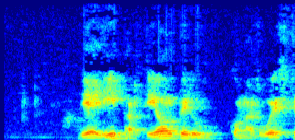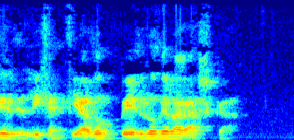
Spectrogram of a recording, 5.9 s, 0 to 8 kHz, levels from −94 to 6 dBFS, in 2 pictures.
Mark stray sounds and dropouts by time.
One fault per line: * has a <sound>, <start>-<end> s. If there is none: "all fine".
all fine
